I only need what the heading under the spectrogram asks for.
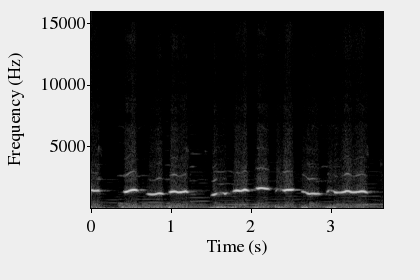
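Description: Someone whistles the intro melody of a song, a clear high tone sliding between notes in a bouncy phrase of several notes, fairly loud with breathy air noise and no talking.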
